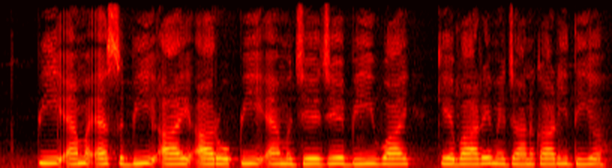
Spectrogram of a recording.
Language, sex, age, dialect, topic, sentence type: Maithili, female, 18-24, Bajjika, banking, question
